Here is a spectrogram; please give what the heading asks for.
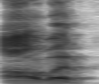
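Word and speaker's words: hour: क्योंकि आवर को बोलते हैं आवर। इसमें एच साइलेंट है।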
